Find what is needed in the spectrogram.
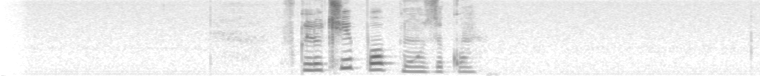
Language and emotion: Russian, neutral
